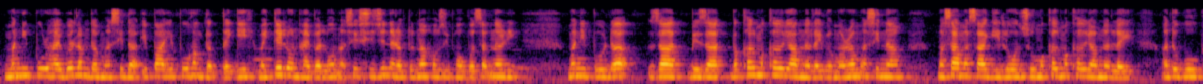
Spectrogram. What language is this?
Manipuri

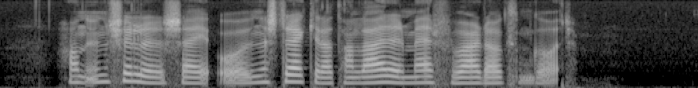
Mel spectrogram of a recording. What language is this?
Norwegian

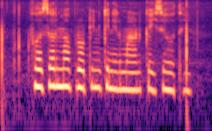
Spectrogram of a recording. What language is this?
Chhattisgarhi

